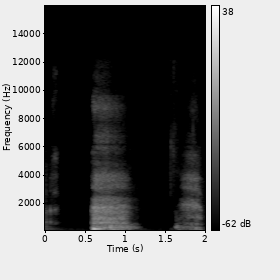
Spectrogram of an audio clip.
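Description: A woman's audible sigh into a close microphone, about half a second long and fading out. A fainter short breath follows near the end, just before she speaks again.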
